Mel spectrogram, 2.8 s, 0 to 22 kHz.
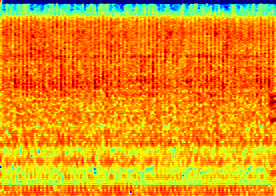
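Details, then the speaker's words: Aircraft engine that sat 15 years, run after tightening all six tops: mostly smooth but a low, throaty idle with an uneven pulse and occasional chug at low rpm; maybe a pressure-carb adjustment, unconfirmed. "the run smooth otherwise otherwise except for this uh kind of low rpm this a little bit of an idle chug and can we tell if it's lean or rich i think it's lean"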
